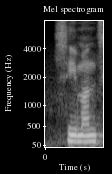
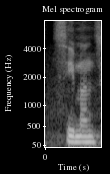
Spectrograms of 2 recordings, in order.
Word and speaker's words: Siemens: और इसी को हम क्या कहते हैं, सीमंस कहते हैं। इसकी स्पेलिंग क्या थी, SIEMENS, सीमंस कहते हैं, ठीक।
